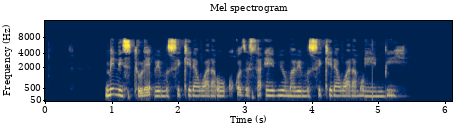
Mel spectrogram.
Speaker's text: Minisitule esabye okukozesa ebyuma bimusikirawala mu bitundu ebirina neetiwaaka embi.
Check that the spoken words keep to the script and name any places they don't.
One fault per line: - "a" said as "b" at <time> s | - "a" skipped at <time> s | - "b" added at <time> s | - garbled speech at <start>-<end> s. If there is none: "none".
- "esabye" said as "bimusikirawala" at 1.7 s
- "bitundu ebirina neetiwaaka" skipped at 4.8 s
